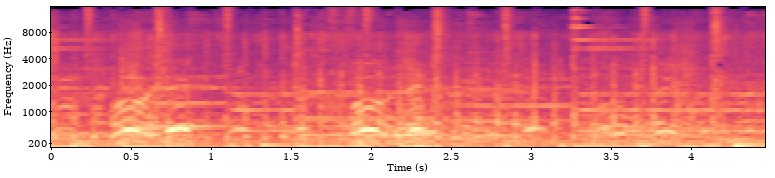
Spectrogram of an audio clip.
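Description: Procession band music: a repeating melody over long held tones and a steady drumbeat, with crowd voices mixed in.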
